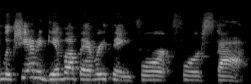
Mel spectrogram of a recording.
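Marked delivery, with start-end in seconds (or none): none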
